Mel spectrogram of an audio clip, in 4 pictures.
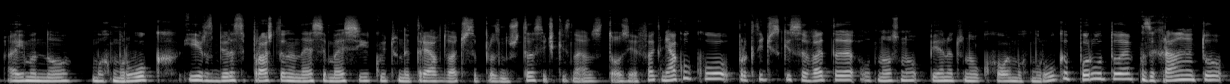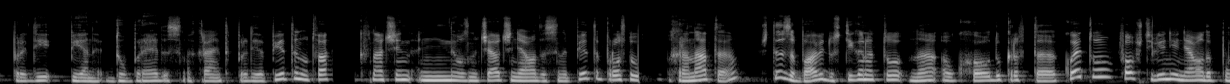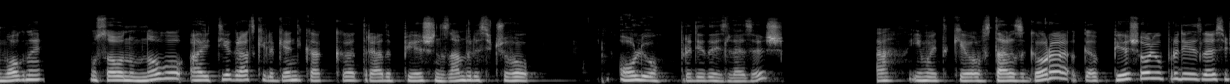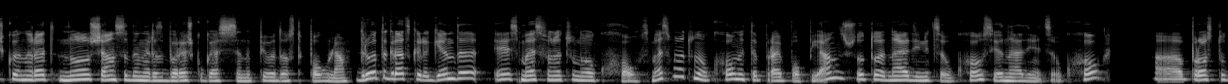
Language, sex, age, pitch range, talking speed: Bulgarian, female, 30-49, 170-215 Hz, 175 wpm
